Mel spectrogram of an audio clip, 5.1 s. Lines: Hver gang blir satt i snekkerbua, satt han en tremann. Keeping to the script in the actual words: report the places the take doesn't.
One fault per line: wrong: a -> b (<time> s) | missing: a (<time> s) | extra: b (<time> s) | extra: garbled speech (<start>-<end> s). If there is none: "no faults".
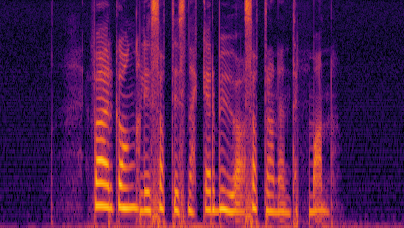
no faults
